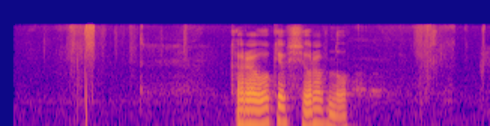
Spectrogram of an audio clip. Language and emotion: Russian, neutral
